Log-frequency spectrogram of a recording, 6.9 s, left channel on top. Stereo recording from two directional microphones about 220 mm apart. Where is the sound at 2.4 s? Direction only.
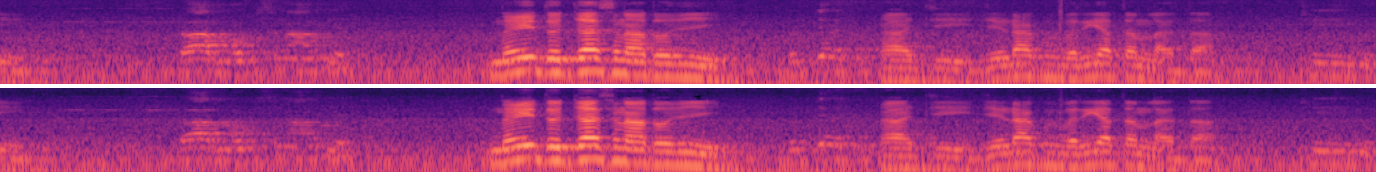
10° left (ahead or behind).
